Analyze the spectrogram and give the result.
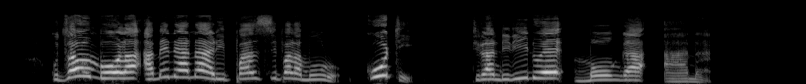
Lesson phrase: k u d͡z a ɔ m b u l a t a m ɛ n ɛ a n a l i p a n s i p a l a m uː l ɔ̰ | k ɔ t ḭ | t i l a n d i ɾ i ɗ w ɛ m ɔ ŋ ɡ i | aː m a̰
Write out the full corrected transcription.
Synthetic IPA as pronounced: k u d͡z a ɔ m b ɔ l a ʔ a m ɛ n ɛ a n a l i p a n s i p a l a m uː l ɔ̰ | k u t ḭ | t i l a n d i ɾ i ɗ w ɛ m ɔ ŋ ɡ a | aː n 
